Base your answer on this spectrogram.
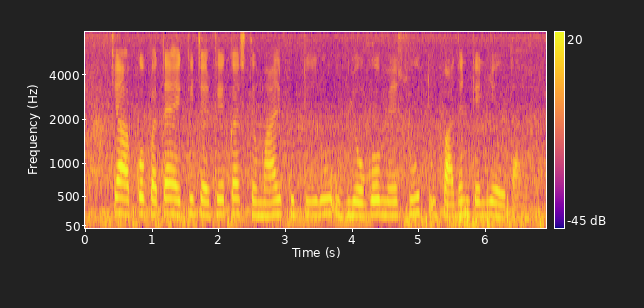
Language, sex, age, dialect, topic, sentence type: Hindi, male, 18-24, Marwari Dhudhari, agriculture, statement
